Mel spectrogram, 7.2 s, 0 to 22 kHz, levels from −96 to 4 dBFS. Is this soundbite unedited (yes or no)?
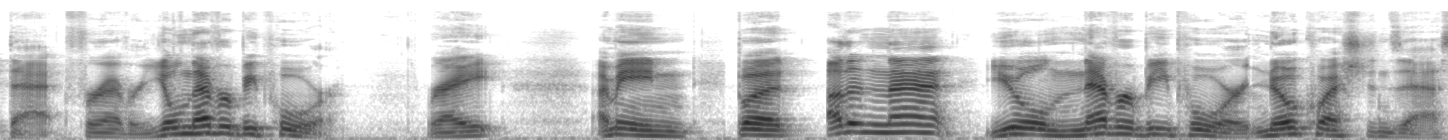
no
